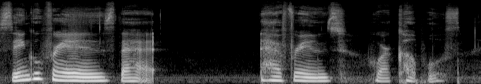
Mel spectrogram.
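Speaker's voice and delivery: slow, deliberate, spelled-out delivery. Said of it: "today we're gonna be talking about single friends".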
